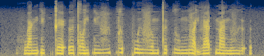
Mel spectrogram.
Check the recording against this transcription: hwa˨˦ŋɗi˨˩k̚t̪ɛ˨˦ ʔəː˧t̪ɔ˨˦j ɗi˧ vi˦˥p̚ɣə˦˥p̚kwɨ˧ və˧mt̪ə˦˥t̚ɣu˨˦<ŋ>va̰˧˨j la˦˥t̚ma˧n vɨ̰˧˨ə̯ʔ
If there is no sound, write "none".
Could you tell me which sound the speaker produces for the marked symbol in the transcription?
ŋ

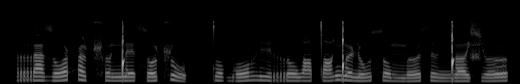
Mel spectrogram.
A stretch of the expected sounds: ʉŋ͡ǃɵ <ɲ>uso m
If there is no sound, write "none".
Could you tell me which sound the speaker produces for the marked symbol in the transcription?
ɳ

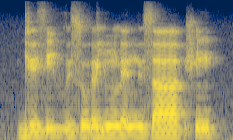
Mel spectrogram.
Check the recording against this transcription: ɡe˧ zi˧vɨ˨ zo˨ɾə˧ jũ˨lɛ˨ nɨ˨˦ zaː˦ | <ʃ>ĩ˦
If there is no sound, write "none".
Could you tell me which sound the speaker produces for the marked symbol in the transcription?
ʃ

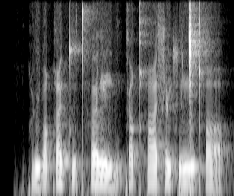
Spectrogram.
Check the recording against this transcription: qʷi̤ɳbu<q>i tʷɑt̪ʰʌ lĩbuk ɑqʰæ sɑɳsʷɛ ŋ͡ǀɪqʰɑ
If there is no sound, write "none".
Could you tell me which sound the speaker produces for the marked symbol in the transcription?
q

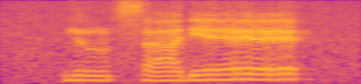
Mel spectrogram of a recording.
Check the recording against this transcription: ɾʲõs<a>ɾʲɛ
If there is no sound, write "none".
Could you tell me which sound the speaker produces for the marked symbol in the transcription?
a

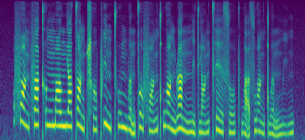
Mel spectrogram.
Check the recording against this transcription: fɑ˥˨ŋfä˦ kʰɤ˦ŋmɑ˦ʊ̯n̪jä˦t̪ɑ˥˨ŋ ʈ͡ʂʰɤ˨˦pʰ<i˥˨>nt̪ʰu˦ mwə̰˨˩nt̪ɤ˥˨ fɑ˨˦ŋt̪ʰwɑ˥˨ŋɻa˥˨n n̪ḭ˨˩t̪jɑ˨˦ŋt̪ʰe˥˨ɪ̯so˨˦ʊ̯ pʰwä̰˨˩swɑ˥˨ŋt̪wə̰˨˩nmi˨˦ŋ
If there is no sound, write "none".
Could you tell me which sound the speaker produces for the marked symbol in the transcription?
i˥˨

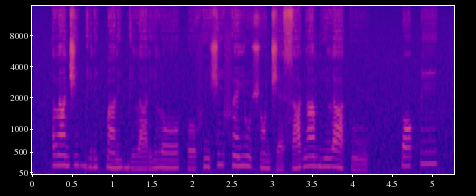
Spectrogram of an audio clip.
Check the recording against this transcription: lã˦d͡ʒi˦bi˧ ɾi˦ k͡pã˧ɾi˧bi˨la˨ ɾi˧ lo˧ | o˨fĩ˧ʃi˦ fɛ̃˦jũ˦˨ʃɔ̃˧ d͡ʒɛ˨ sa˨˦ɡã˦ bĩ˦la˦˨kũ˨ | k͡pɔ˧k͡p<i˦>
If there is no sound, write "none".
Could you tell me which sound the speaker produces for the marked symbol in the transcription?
i˦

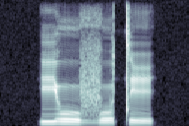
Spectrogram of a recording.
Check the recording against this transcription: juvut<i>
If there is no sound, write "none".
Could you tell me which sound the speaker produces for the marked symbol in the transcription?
i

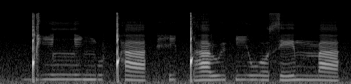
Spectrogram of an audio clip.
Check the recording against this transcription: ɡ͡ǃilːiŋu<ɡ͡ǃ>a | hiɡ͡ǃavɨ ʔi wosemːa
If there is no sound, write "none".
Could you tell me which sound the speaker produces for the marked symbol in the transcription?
ǃʰ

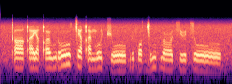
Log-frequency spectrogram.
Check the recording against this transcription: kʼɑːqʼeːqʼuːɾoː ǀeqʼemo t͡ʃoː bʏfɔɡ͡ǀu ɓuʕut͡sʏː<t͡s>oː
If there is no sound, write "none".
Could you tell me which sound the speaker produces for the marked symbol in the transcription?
t͡s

